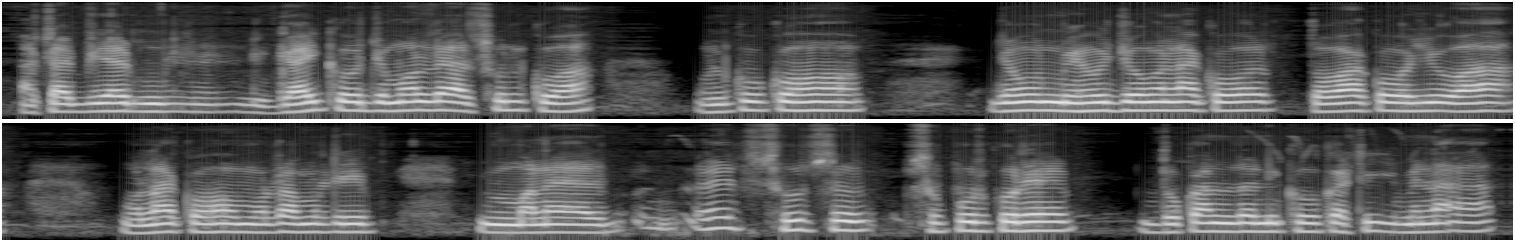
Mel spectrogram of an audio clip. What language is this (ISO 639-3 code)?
sat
